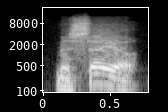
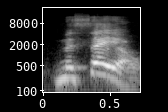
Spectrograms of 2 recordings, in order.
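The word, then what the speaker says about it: μισέω: The word is pronounced Miseo. Strong's G3404, Miseo. Okay, Miseo.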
